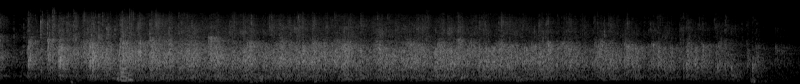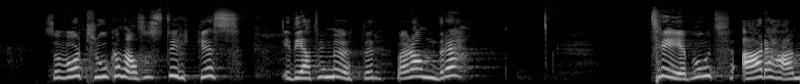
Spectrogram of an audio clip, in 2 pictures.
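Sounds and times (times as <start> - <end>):
audience applause: 0.0 - 8.3
speech: 8.5 - 12.8, 14.6 - 15.9.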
